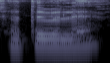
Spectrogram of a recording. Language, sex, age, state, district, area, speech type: Odia, male, 45-60, Odisha, Malkangiri, urban, spontaneous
